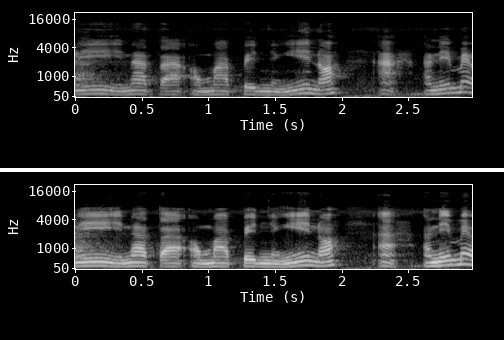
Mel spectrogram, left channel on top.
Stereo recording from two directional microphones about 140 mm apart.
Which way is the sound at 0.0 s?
25° right (ahead or behind).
